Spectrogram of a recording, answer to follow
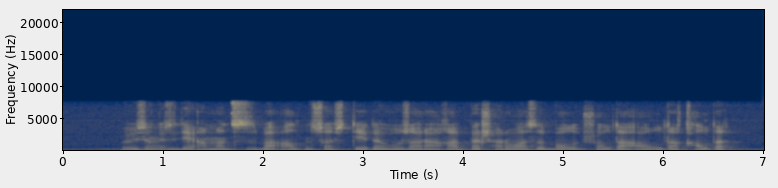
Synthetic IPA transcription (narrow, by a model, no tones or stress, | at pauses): wɵzɪŋɪzd̪e̞ʔɑmɑnsəzbɑʔɑlˠt̪ənʃɑsɪt̪ed̪ɪwozɑɾɑʁɑbɪɾʃɑɾwɑsə̰bo̞lˠəpʒ̥o̞lˠd̪ɑ̰ʔɑ̰wəlˠd̪əqʰɑlˠd̪ə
